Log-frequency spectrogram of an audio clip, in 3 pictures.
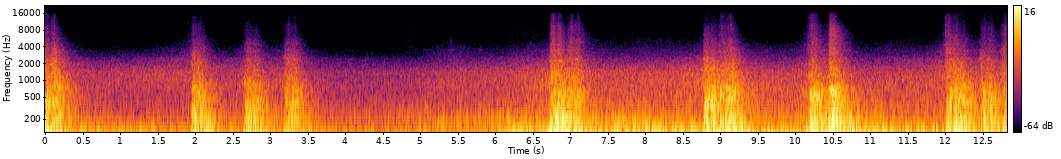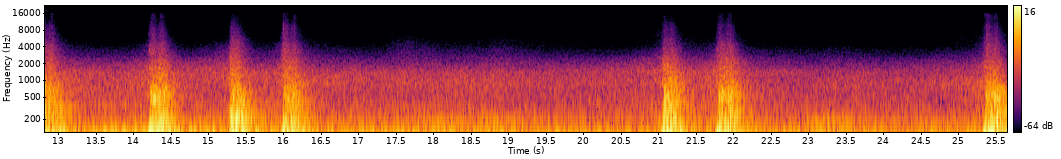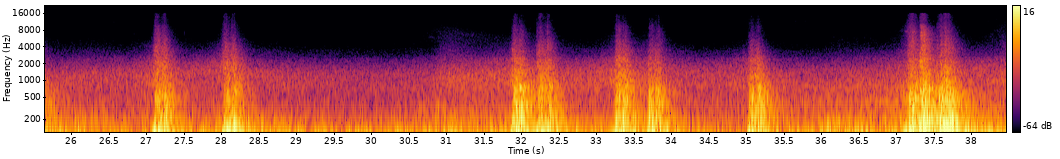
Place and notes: {"title": "Criquebeuf-sur-Seine, France - Highway bridge", "date": "2016-09-19 17:00:00", "description": "An highway bridge is making horrible noises with the above trafic of cars and lorries.", "latitude": "49.31", "longitude": "1.11", "altitude": "6", "timezone": "Europe/Paris"}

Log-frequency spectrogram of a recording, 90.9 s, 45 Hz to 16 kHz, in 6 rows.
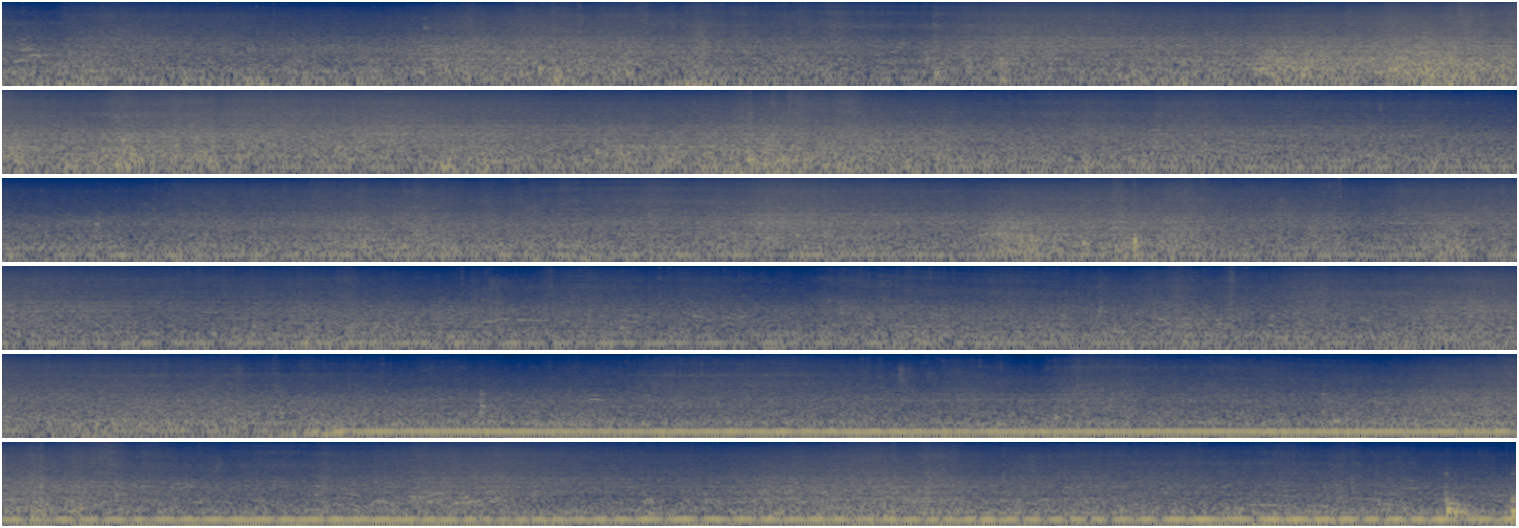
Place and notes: {"title": "West Lighthouse, Battery Parade, UK - West Pier Whitby ...", "date": "2019-10-05 10:30:00", "description": "West Pier Whitby ... lavalier mics clipped to bag ... background noise ... works on the pier ...", "latitude": "54.49", "longitude": "-0.61", "timezone": "Europe/London"}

